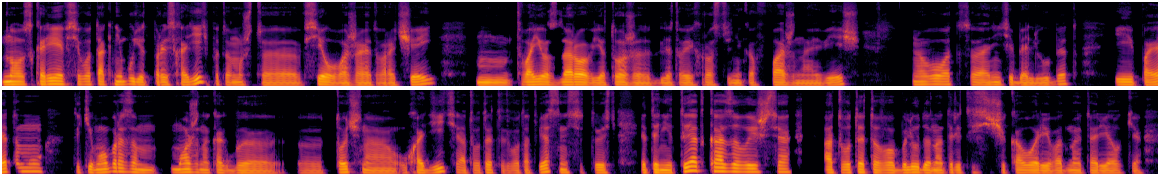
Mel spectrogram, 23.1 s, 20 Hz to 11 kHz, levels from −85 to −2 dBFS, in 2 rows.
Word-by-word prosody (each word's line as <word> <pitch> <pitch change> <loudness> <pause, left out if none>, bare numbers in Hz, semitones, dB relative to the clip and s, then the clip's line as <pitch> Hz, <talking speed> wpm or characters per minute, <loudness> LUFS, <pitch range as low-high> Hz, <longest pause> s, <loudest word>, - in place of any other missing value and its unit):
Но, 105 0 +5
скорее 115 +2 +4
всего, 105 0 -2
так 105 0 0
не 105 - +2
будет 105 -3 0
происходить, 95 - +1
потому 95 0 -3
что 85 -2 -2
все 105 +6 +2
уважают 80 -1 +1
врачей. 100 - 0 0.4
М, 90 -2 0
твоё 100 +1 +4
здоровье 95 -1 +4
тоже 85 -4 0
для 85 +2 -3
твоих 85 0 -3
родственников 85 -2 -5
важная 80 -4 0
вещь. 90 +9 -2 0.5
Вот. 105 0 +1
Они 90 -1 0
тебя 85 0 -1
любят, 85 +9 -3 0.3
и 100 -1 +2
поэтому 135 +10 0 0.3
таким 105 +1 -1
образом 115 -6 +1
можно 105 -2 0
как 95 -2 -2
бы, 85 -3 -1 0.2
э, 85 -1 -8
точно 90 -7 0
уходить 95 - -1
от 95 - -3
вот 90 - -5
этой 90 -3 -2
вот 90 0 -5
ответственности. 105 - -2
То 100 - -1
есть 95 -1 -1 0.2
это 100 - +2
не 95 0 +3
ты 150 - +3
отказываешься 130 -6 +3 0.3
от 105 -1 +1
вот 100 +1 0
этого 95 -3 +2
блюда 100 +1 +3
на 95 -1 +1
3000 95 -2 -2
калорий 95 -1 +2
в 90 - -2
одной 90 +1 -1
тарелке, 90 -1 -2
95 Hz, 145 wpm, -24 LUFS, 85-105 Hz, 0.5 s, Но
